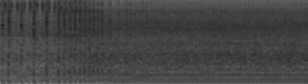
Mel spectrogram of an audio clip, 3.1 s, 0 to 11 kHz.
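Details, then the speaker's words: Troy-Bilt TB130 mower with a Honda GCV160 engine converted to manual choke, started with the choke lever set wide open despite a slightly tight cable; a few uneven pops, then steady even drone, normal running. "yeah wide open and that's where you leave it yep and she's a runner"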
